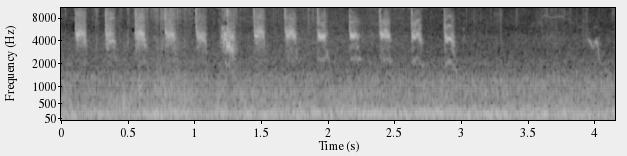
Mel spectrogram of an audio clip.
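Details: At a Tenmangu shrine on 25 January 2021, sparrows coming to be fed utter a fast, evenly spaced series of about twelve high, clipped chirps, then fall silent, with low traffic noise beneath.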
